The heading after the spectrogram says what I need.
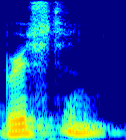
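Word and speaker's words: Bridgerton: Bridgeton.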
